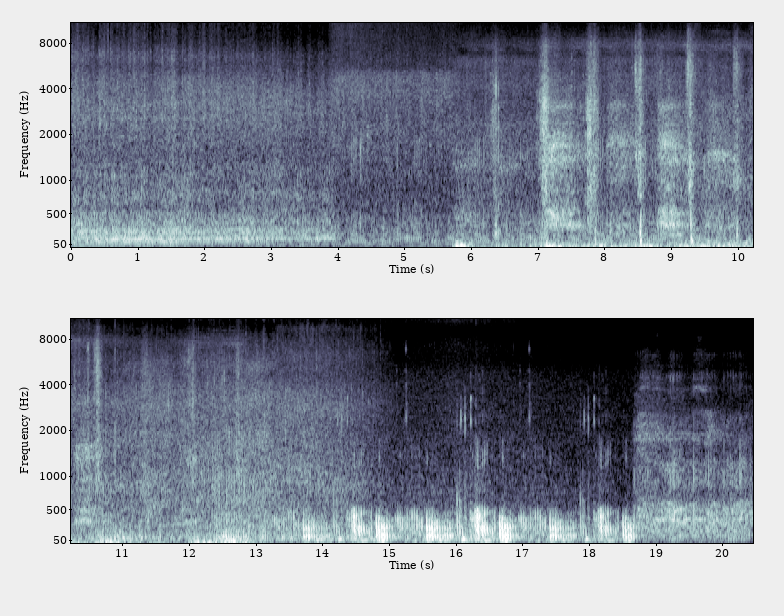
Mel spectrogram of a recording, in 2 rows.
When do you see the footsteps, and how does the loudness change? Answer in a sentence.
You can hear the footsteps from 5.7 to 12.9 s, getting quieter.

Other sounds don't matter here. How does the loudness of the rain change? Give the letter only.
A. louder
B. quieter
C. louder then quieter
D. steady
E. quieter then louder
E.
